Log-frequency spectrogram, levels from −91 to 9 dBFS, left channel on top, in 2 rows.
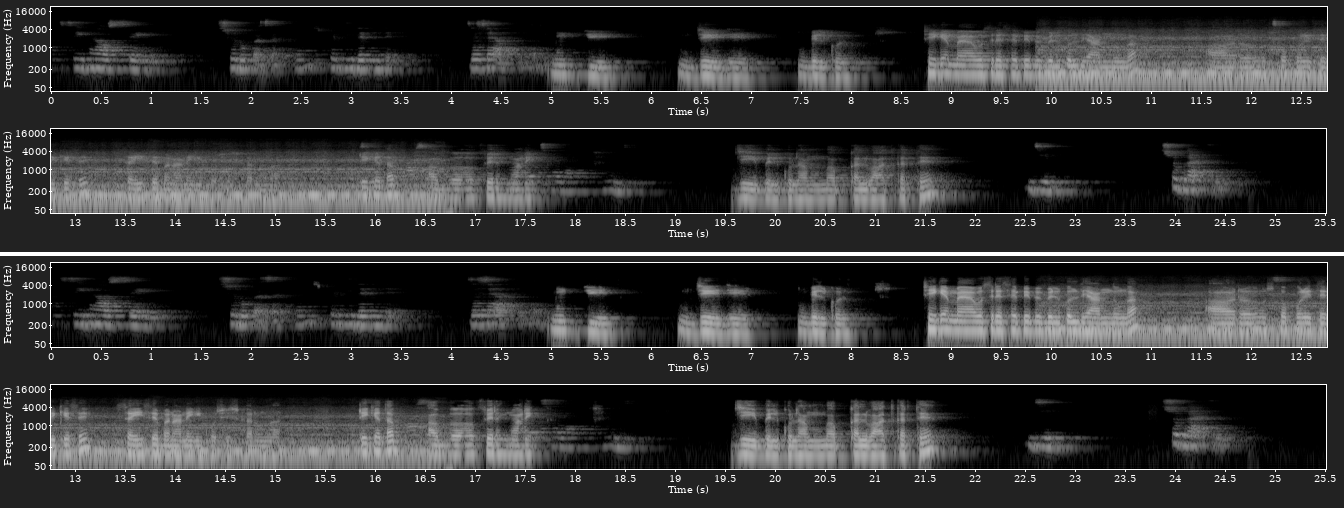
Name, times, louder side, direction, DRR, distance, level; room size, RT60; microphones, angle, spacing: voice 1, 0.2-1.0 1.7-3.4 4.2-5.0 12.2-12.4 15.8-16.0 16.3-18.0 18.3-18.5 22.5-22.9 23.9-24.5, equal, 45° left, -1 dB, 2.4 m, -45 dB
voice 2, 5.0-5.6 6.3-7.0 7.5-8.0 8.2-8.3 8.7-10.9 11.5-13.2 13.4-15.1 15.8-16.3 16.5-17.6 19.6-21.6, right 7 dB, 75° right, 16 dB, 0.3 m, -28 dB
sound 1, 9.8-16.7, left 1 dB, 15° left, 1.1 m, -32 dB
8.0 x 6.9 x 4.6 m, 0.75 s
head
